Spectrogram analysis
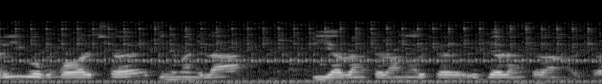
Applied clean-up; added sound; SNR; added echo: classical method log-MMSE.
